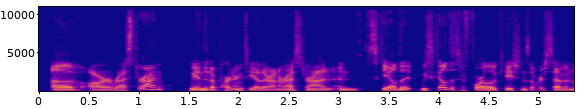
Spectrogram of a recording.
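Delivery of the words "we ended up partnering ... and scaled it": usual speaking voice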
